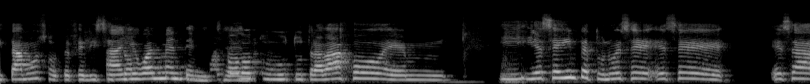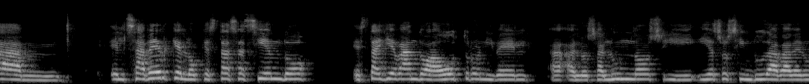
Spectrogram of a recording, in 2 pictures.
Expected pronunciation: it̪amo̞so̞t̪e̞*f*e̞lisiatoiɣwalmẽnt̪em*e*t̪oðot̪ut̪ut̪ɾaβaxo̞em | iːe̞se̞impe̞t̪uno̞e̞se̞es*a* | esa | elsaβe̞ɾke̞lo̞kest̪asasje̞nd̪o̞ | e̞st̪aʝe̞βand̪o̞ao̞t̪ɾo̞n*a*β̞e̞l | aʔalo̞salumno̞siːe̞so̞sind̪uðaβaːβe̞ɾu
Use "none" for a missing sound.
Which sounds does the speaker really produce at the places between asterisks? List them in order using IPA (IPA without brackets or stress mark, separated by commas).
f, i, e, i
